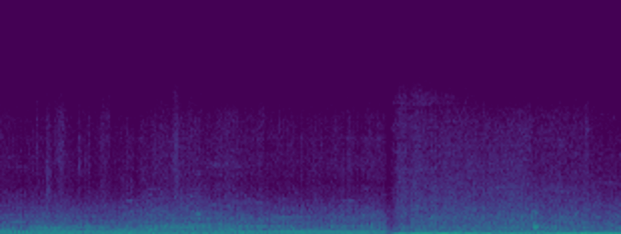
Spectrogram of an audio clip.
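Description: Steady hum of an electric commuter train standing at the platform with its doors open. The pitch of the hum changes abruptly about four seconds in.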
